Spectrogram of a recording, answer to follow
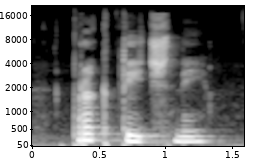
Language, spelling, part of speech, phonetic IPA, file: Ukrainian, практичний, adjective, [prɐkˈtɪt͡ʃnei̯], Uk-практичний.ogg
- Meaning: practical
